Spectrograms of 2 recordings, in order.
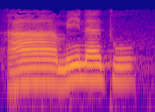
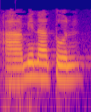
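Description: First: The name ends in a plain u vowel. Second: The name ends in an added n sound. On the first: The speaker calls it right. "Tidak boleh ditanwin" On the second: The speaker calls it wrong. "Tidak boleh antum baca Aminatun ya"

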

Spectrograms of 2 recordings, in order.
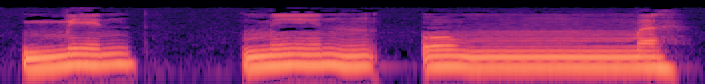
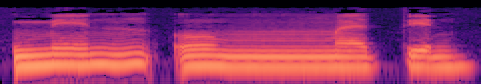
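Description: First: The word ends in a stopped 'ah' sound. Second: The word ends in a full '-tin' sound. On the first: The reading stops at this word. "Kalau dihentikan begitu kan" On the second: The reading continues into the next word. "Tapi kita baca secara lengkap aja"

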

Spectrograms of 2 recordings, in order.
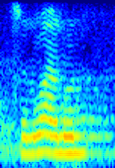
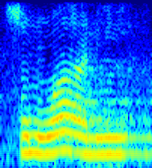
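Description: First: The final n takes a case ending, not i. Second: The final n is followed by an i vowel. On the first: It refers to many offshoots. "جمع" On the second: It refers to two offshoots. "هذا مثنى"

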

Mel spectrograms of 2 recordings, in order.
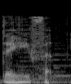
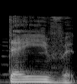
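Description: First: The v and final d are said less clearly. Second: The v is voiced and the final d released. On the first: The speaker calls it wrong. "我哋香港人好多时候就读David" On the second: The speaker calls it right. "比较好啲嘅读法咧就系David"

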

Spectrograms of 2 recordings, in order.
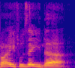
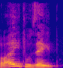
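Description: First: The last word ends with a long 'a' vowel. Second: The last word ends bare, with no final vowel. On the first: This is the usage of most Arabs. "تنوين الاسم المنصوب" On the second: This is the usage of the Rabi'a tribe. "الوقف بالحذف"

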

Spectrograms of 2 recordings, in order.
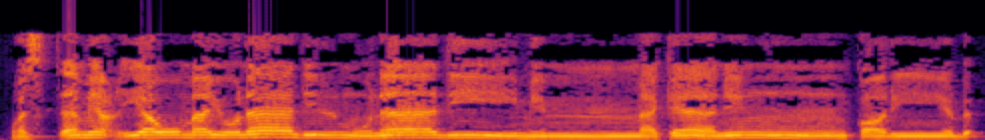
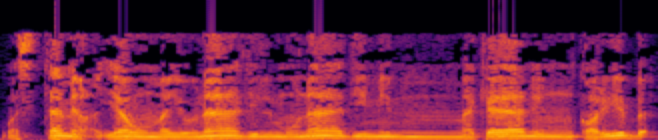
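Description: First: Almunadi is said with a long final vowel. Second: Almunadi is said without a long final vowel.

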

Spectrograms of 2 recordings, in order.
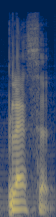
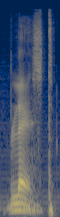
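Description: First: The word is said as two syllables. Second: The word is said as one syllable. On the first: "如果佢作為一個adjective 咧，佢就係讀blessed 嘅" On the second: "就係輕音嘅blessed"

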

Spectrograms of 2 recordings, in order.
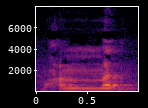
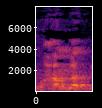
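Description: First: The doubled m is held with a nasal hum. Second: The doubled m is rushed without a hum. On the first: The speaker calls it right. "وأتي بالغنة في كلمة محمد" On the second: The speaker calls it wrong. "ليس محمد هكذا محمد بسرعة"

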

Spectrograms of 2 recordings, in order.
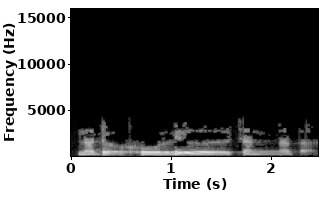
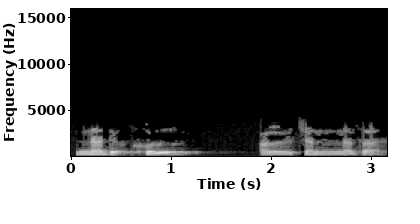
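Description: First: Nadkhul links with an added i vowel. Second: Nadkhul ends in a bare l, no added vowel. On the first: "supaya tidak bertemu dua sukun" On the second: "asalnya jazm, ya, dengan tanda sukun"

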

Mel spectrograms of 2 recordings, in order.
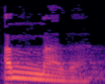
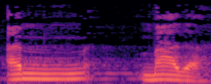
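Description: First: The two m sounds merge into one doubled m. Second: The two m sounds are pronounced separately. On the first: The speaker calls it right. "على طول مباشرة" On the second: The speaker calls it wrong. "ولا تقول أم ماذا"

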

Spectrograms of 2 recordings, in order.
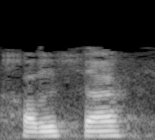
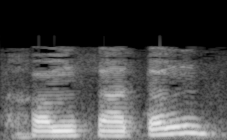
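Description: First: The word ends in a bare -ah ending. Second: The word ends with the full -atun ending.

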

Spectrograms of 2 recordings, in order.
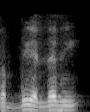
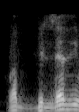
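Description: First: The final ya is pronounced with a vowel before alladhi. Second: The final ya sound is dropped before alladhi. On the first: "والباقي" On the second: "حمزة يسكن ياء الإضافة"

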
